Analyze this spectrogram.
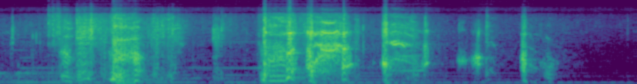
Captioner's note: Joseph coughing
